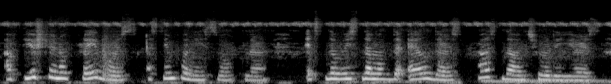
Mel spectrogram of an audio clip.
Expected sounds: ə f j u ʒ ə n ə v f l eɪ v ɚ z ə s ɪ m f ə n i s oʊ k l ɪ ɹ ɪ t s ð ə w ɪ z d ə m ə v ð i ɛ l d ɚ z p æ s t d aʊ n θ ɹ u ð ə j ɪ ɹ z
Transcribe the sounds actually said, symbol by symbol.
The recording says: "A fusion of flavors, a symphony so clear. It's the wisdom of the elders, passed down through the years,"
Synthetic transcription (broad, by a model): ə f j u ʃ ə n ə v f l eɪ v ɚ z ə s ɪ m f ə n i s oʊ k l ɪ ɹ ɪ t s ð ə w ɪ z d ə m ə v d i ɛ l d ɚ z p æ s d aʊ n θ ɹ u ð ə j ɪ ɹ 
